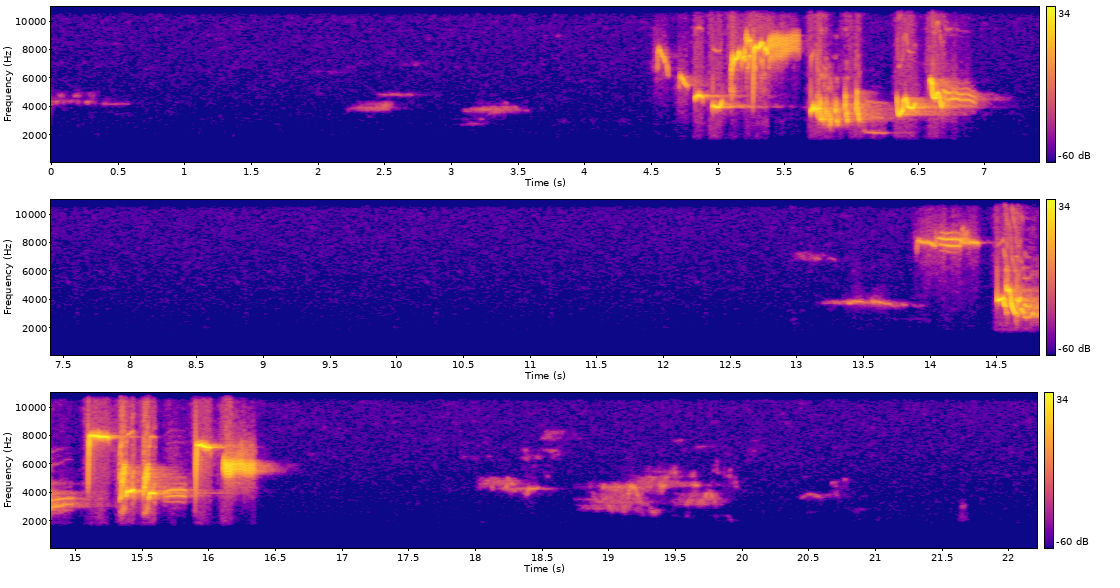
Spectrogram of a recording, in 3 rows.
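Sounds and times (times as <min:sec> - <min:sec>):
European robin Erithacus rubecula singing: 0:04.5 - 0:07.1, 0:13.0 - 0:16.6, 0:18.0 - 0:20.9.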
